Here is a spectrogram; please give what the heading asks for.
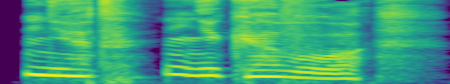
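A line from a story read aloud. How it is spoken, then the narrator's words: Groaning reply. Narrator (Russian): ответил он, застонав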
